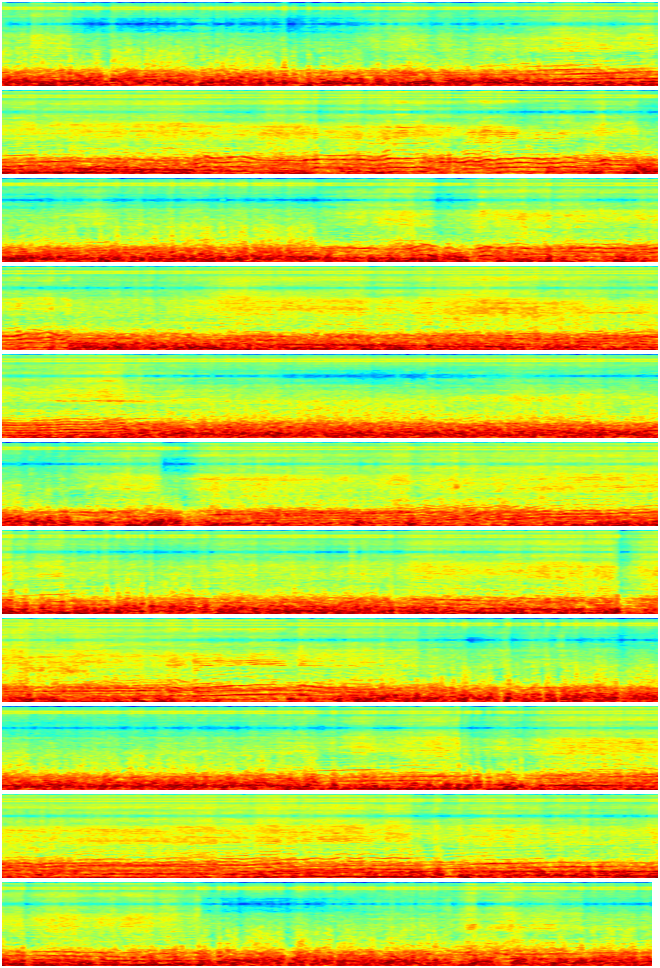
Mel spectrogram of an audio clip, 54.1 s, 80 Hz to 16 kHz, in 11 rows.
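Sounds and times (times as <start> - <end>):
kart engine revving: 0.0 - 54.0
nearby kart engines: 0.0 - 54.0.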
